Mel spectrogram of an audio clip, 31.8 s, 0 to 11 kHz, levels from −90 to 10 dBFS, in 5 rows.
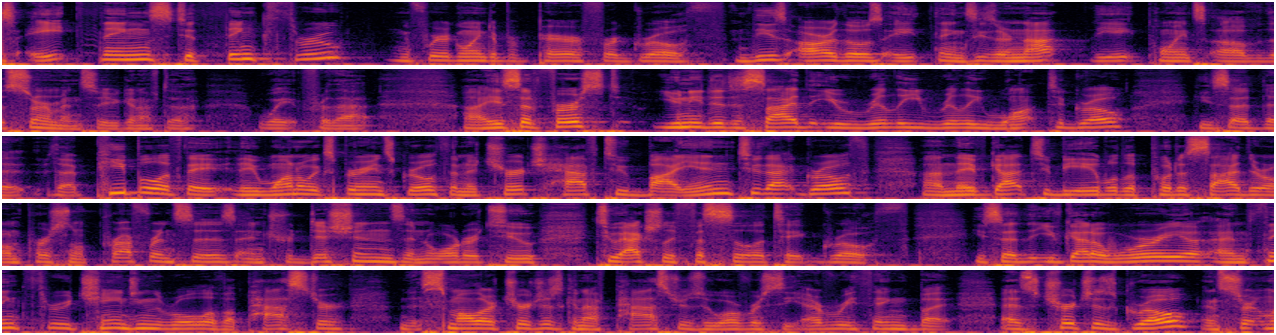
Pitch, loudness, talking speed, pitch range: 155 Hz, -23 LUFS, 235 wpm, 140-175 Hz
